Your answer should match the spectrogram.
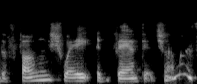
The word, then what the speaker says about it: Feng: It's F-E-N-G, but it's pronounced Feng. So it's F-E-N-G. Then Shui is spelled S-H-U-I.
